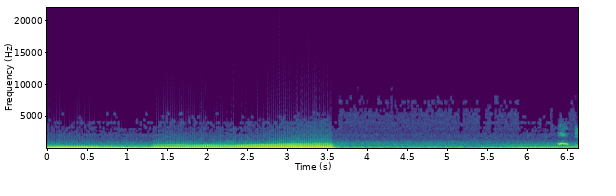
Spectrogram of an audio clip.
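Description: A Cadillac CT5-V Blackwing on a track accelerates at full throttle with a loud, steady engine drone that climbs in pitch, then drops abruptly into a lower, rougher roar.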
